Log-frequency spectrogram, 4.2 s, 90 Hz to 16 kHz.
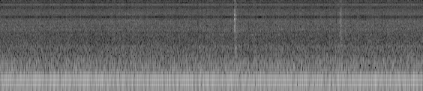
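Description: Peugeot 106 XSi rally car's four-cylinder engine idling steadily at constant revs, heard from inside the cabin.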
